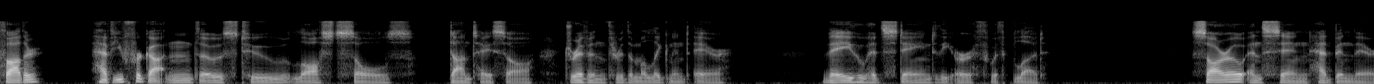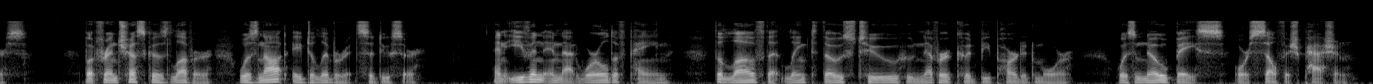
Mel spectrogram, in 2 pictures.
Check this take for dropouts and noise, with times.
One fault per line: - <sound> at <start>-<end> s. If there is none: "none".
none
